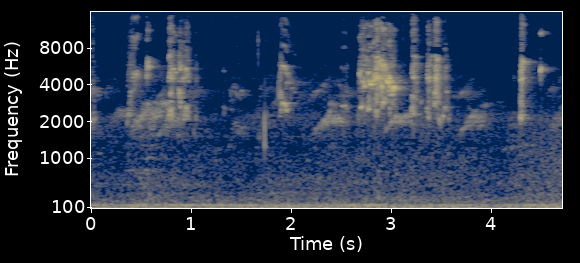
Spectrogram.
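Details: Lovebirds in an aviary giving bright, sharp chirps and short squawks in quick, irregular bursts, several birds calling over a low steady hum.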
